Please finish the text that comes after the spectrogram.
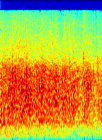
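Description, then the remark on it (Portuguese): An audience applauds steadily to give glory to God, a dense wash of many hands clapping at an even, sustained loudness for the whole stretch, with no voices standing out. “E aplauda a glória dele por isso.”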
